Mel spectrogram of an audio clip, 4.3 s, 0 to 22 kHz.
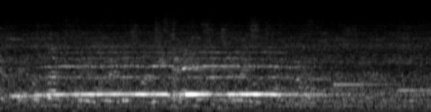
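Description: Steam whistle of the Merchant Navy class locomotive 35028 Clan Line, one long steady blast lasting about three and a half seconds.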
